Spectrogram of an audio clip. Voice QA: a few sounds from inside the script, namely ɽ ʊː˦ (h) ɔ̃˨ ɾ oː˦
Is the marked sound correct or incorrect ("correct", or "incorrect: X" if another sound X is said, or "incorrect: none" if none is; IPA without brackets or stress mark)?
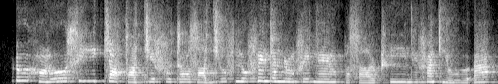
correct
